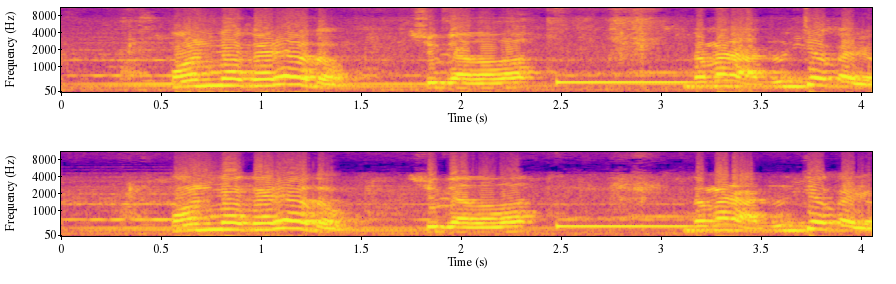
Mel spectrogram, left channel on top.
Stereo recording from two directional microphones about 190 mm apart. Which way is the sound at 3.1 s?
10° left (ahead or behind).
